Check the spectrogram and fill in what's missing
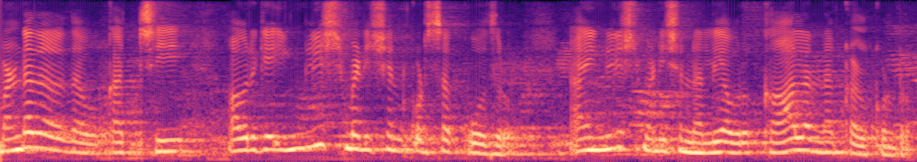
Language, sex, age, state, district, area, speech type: Kannada, female, 45-60, Karnataka, Mandya, rural, spontaneous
